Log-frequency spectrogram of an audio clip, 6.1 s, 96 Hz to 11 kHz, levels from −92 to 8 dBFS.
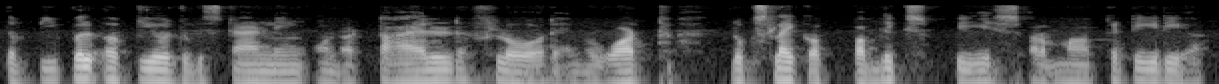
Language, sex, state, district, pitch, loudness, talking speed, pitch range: English, male, Sikkim, Gangtok, 105 Hz, -23 LUFS, 185 wpm, 100-110 Hz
